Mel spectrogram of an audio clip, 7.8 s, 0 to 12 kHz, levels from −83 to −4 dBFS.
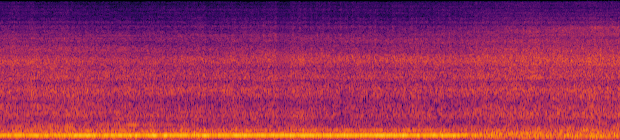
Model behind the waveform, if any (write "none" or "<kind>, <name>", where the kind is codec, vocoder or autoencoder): none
